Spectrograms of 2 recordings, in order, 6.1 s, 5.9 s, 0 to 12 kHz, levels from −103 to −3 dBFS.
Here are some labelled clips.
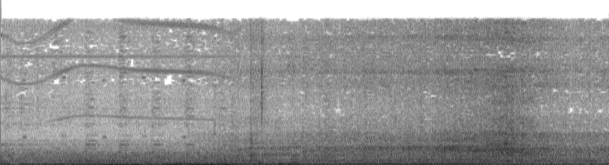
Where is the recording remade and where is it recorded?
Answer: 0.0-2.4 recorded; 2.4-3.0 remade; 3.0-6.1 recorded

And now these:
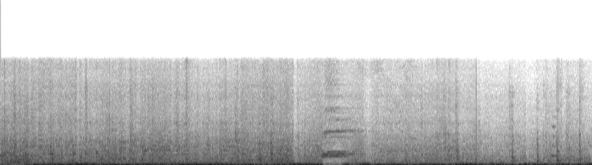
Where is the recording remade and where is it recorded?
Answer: 0.0-3.6 remade; 3.6-4.2 recorded; 4.2-5.3 remade; 5.3-5.9 recorded

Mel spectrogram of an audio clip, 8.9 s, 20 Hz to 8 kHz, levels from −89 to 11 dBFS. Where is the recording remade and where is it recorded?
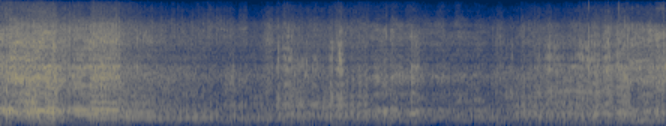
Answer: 0.0-1.2 remade; 1.2-4.9 recorded; 4.9-6.5 remade; 6.5-8.4 recorded; 8.4-8.9 remade

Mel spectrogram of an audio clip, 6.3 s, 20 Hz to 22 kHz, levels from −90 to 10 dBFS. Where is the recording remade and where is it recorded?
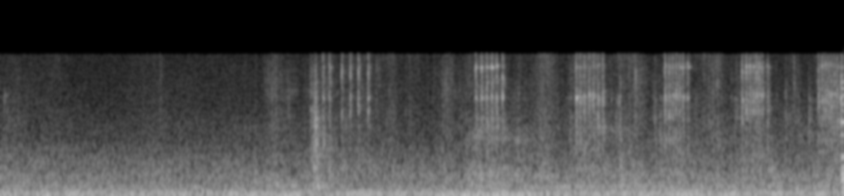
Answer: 0.0-6.3 recorded

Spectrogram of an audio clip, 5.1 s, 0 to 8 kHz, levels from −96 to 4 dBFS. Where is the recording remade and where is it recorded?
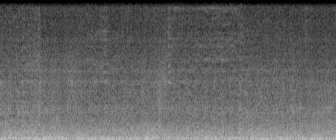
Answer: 0.0-0.6 recorded; 0.6-1.3 remade; 1.3-2.1 recorded; 2.1-2.5 remade; 2.5-4.5 recorded; 4.5-5.1 remade

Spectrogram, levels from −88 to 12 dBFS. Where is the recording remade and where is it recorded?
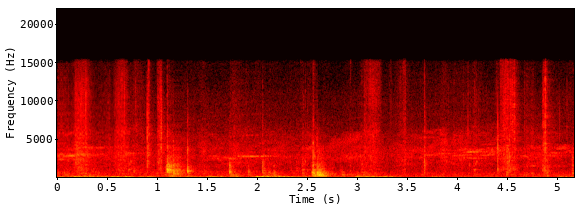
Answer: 0.0-0.7 remade; 0.7-5.2 recorded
